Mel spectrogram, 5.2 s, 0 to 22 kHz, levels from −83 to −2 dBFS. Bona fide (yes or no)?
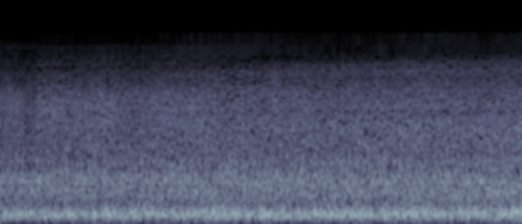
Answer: yes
